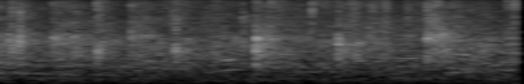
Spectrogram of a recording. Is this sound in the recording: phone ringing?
no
